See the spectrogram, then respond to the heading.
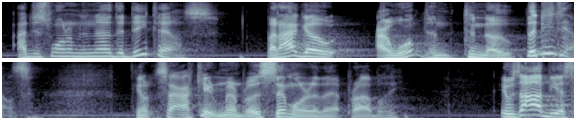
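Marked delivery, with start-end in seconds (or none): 0.1-1.6 higher, gentle loving tone; said in love. Retold or imitated. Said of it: "say in love". 2.8-4.5 sharp retort. Retold or imitated. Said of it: "you spoke sharply".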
